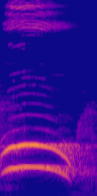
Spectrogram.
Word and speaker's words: ऊ: के बाद आता है बड़ा उ और इसका उच्चारण होता है ऊ तो अब हम कौन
